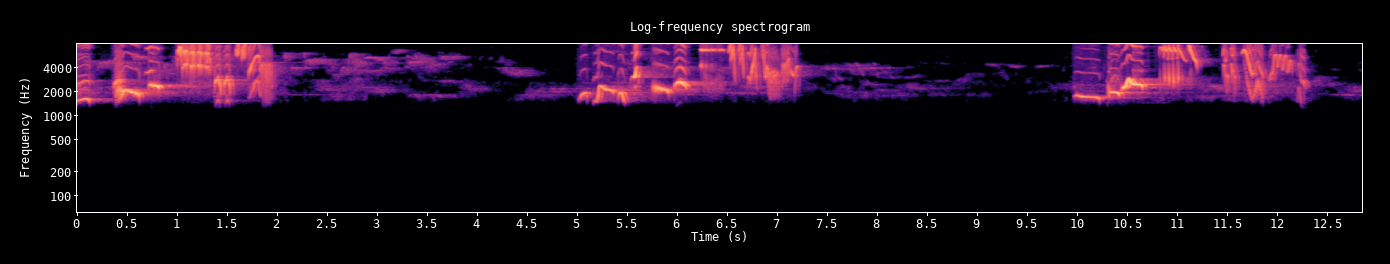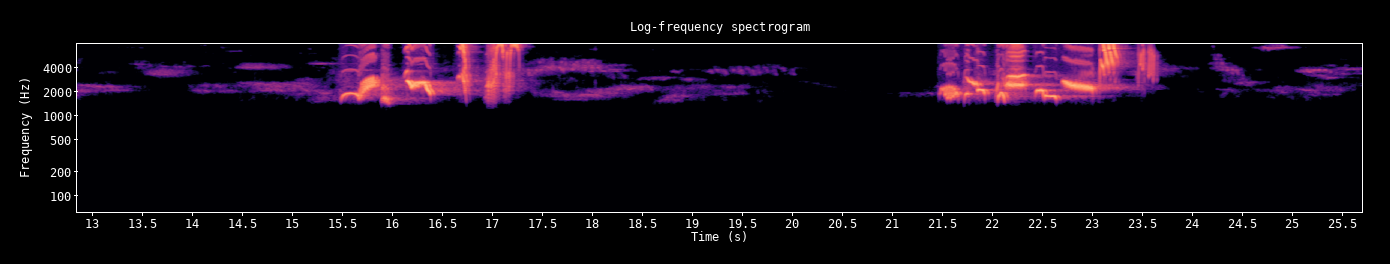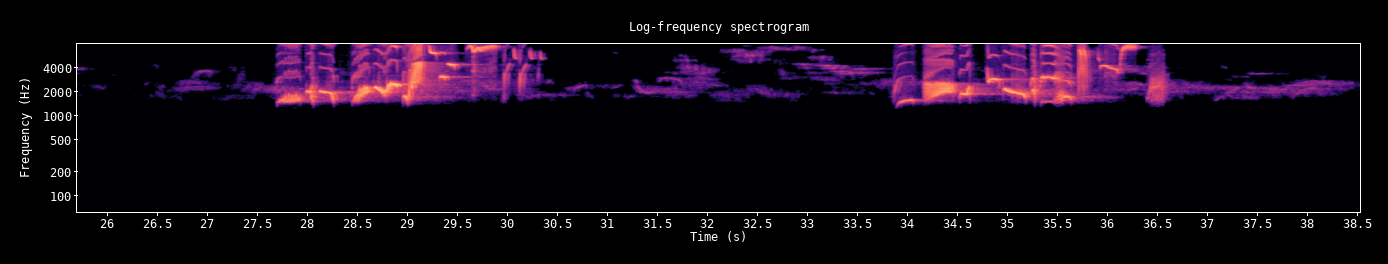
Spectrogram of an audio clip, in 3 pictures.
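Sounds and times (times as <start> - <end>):
common blackbird singing: 0.0 - 20.2, 21.1 - 38.5.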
